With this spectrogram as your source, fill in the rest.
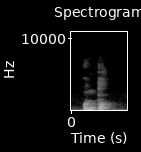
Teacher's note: Selanjutnya ada bunyi vokal U. Bunyi vokal U adalah vokal belakang bundar.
